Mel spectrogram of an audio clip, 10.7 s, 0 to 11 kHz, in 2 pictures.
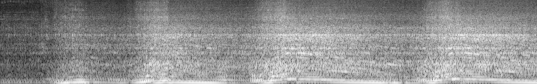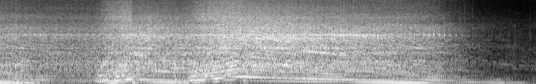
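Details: BMW E46 M54 petrol six after cylinder 1 coil replaced for misfire and exhaust holes sealed, revved in short blips, recorded from under the car: clean, even exhaust note, no puffing or ticking. Dusty vacuum lines found afterward.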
